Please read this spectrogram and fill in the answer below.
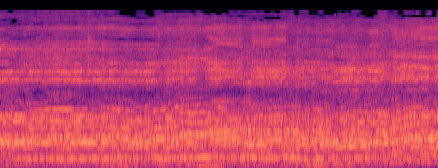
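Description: A group of voices singing a traditional Finnish sauna song together, with long held notes that glide slowly in pitch.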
